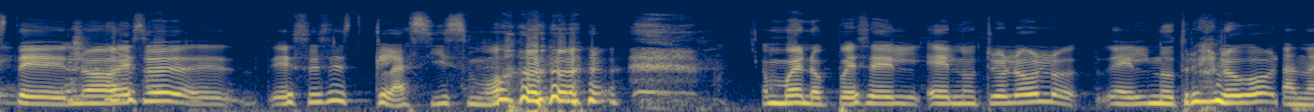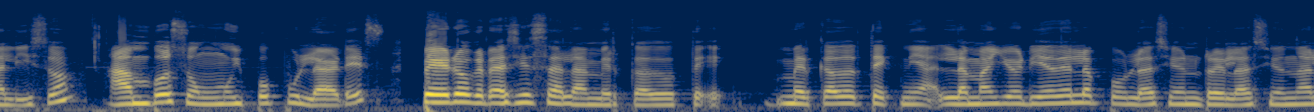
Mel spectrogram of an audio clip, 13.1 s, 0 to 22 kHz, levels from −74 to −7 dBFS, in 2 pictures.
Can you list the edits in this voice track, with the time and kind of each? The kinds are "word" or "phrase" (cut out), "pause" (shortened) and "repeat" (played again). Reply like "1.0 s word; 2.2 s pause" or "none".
6.4 s word; 7.0 s pause; 8.6 s pause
